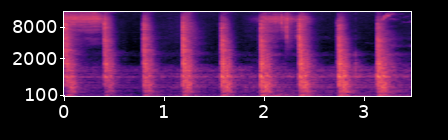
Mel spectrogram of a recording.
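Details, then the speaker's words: Vevor 8kW 12V diesel parking heater first-startup priming: fuel pump ticks sharply and evenly about 2.5 times a second over a soft blower hum, pushing air out of the fuel lines; normal. "when you have started this Prime priming process you will hear the pump started ticking it will started to pump diesel through the fuel lines and that will get all the air out of the fuel lines"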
